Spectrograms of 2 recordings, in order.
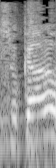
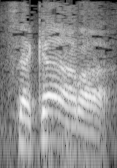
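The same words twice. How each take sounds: First: The first vowel is u, sukara. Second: The first vowel is a, sakara. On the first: "بضم السين" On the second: "وفتحها"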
